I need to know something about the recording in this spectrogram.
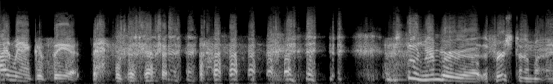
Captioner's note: both laughing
